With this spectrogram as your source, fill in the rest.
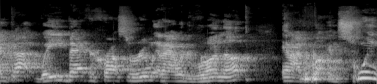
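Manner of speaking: usual speaking voice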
